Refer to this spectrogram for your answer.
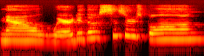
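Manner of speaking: gentle, sugary, sweet teacher-like voice. Demonstrating how a teacher might stop a child with scissors: nice, sweet voice. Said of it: "in maybe a really kind of nice or sweet voice".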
